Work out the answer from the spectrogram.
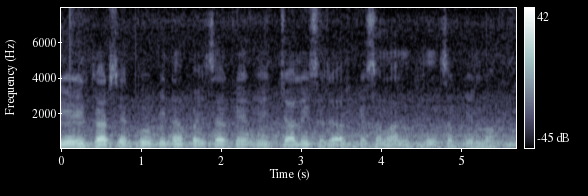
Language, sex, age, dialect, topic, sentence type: Bhojpuri, male, 18-24, Southern / Standard, banking, statement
